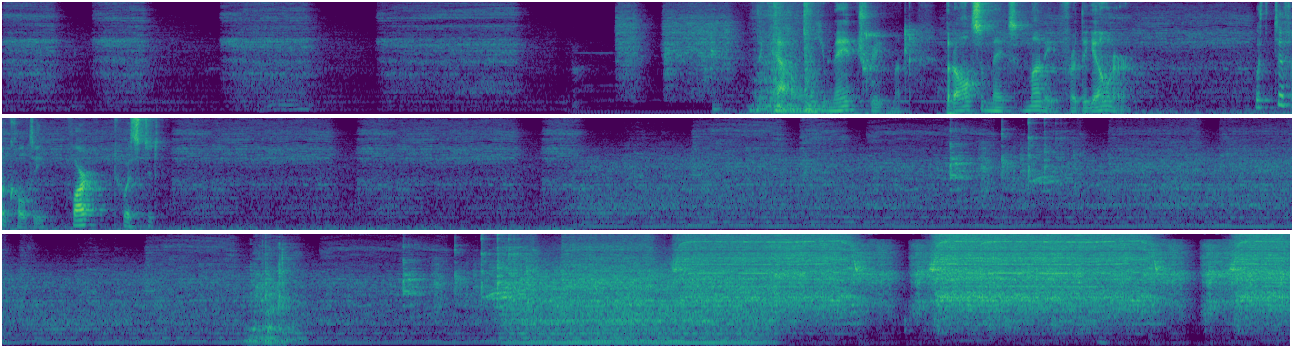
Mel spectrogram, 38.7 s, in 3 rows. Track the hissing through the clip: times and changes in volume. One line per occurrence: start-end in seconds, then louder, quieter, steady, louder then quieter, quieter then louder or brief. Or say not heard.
0.0-38.6 louder.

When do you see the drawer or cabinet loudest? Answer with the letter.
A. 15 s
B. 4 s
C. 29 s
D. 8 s
D.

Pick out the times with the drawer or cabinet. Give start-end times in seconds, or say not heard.
7.1-9.0, 28.1-28.9.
